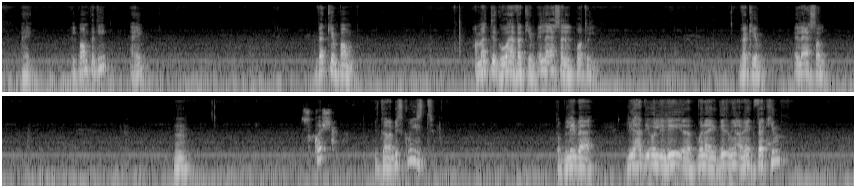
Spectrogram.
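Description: A young man speaks calmly in short bursts, heard through an online call.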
